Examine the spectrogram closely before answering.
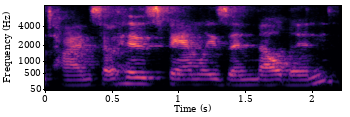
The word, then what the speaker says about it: Melbourne: so his family's in Melbourne is how they say not Melbourne don't say it right Melvin um Melbourne so we definitely would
